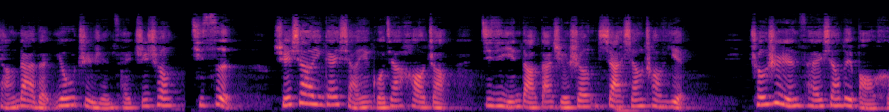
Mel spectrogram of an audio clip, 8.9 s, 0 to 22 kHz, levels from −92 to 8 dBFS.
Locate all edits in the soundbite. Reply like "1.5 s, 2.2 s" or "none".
1.8 s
